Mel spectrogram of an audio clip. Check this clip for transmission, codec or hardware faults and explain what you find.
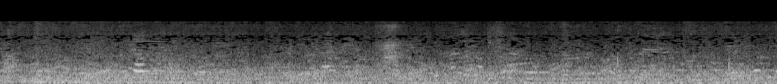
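One codec fault runs through the whole clip. Throughout, the sound is rough and grainy, with a hard ceiling near 7.8 kHz, likely low-delay AAC compression: its short frames blur detail and, at a rate fitting about 16 kbps, fill gaps with noise, unlike ordinary band-limiting, which stays clean.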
